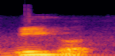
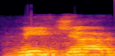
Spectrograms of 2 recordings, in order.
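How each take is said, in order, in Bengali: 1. মাঝের ব্যঞ্জনবর্ণটি কঠিন g। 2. মাঝের ব্যঞ্জনবর্ণটি j ধ্বনি। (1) "উচ্চারণটা হচ্ছে মিগার" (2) "মিজার নয়"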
